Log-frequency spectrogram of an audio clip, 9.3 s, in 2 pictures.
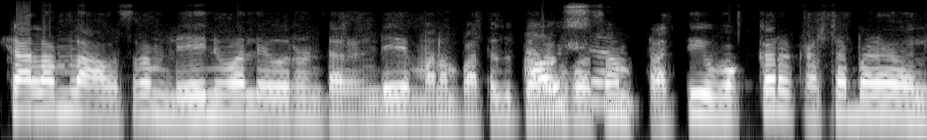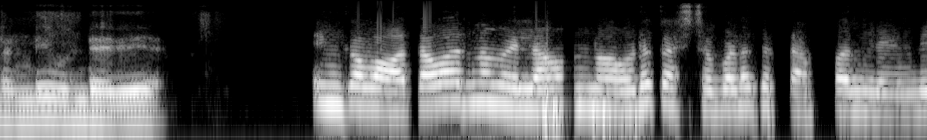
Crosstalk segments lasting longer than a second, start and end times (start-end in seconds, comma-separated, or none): none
